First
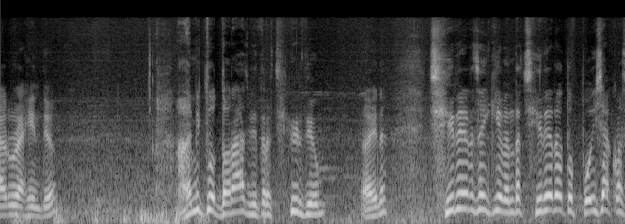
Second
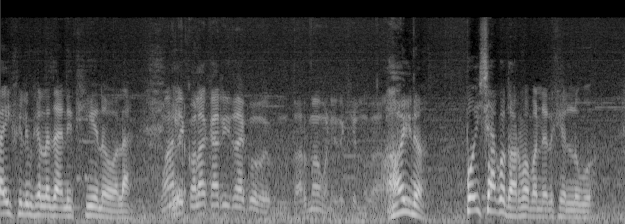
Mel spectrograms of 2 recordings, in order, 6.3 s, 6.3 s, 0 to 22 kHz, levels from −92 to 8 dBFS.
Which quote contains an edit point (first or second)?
second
